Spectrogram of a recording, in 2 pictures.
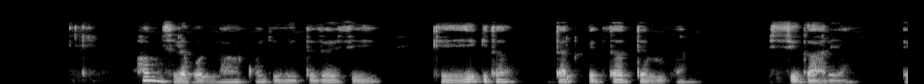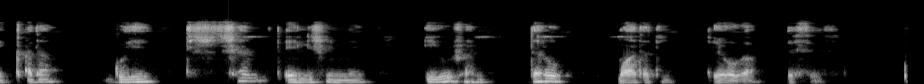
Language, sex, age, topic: Gamo, male, 18-24, agriculture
